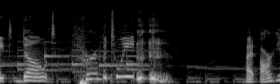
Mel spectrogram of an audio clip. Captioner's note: ahem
